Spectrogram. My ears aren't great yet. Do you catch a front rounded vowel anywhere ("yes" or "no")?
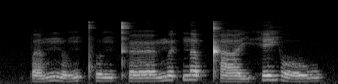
yes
